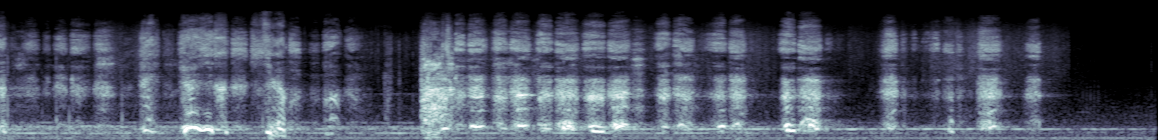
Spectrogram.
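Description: A man speaks weakly in broken gasps, close by.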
